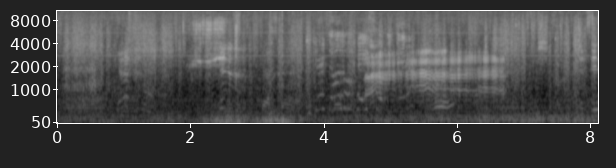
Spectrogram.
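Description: An animal bleating: a short call about two seconds in, then a long, wavering bleat about halfway through.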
